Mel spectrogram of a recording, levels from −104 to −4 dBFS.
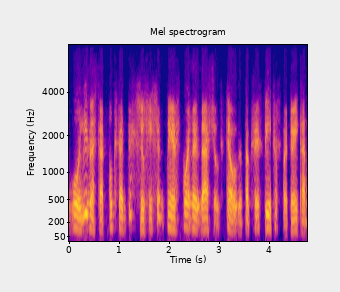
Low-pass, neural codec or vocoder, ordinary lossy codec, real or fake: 7.2 kHz; codec, 16 kHz, 0.5 kbps, FreqCodec, larger model; Opus, 24 kbps; fake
